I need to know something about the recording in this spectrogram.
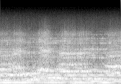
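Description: Soundtrack music: a choir singing long held chords over a steady low note.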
